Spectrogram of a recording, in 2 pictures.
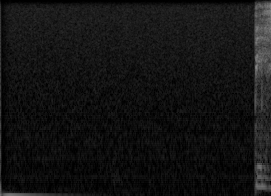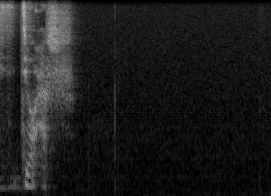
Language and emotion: Russian, angry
